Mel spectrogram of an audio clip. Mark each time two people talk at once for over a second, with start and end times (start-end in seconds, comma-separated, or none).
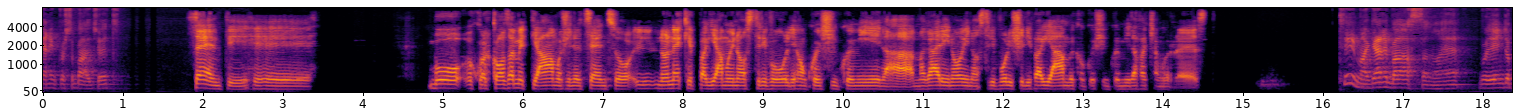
none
